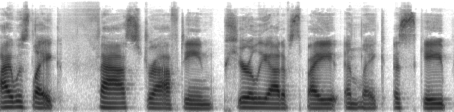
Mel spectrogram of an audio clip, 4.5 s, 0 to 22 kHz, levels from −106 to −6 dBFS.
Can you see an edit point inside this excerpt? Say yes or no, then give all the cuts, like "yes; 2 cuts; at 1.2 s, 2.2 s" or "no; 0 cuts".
no; 0 cuts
